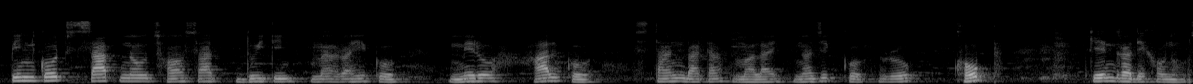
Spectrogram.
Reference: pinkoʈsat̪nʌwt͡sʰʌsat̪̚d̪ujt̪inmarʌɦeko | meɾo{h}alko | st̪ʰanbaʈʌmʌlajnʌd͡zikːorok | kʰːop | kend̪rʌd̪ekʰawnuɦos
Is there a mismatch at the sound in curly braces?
no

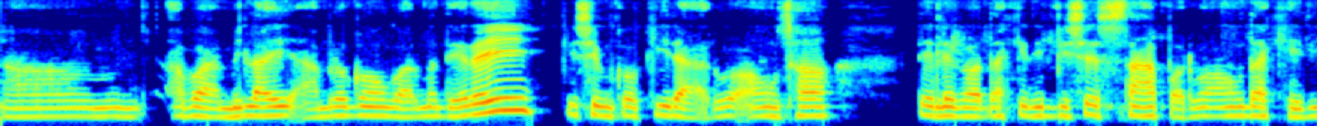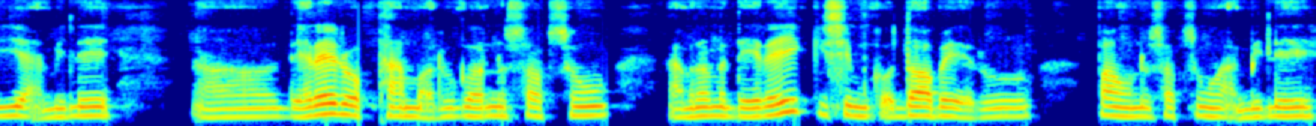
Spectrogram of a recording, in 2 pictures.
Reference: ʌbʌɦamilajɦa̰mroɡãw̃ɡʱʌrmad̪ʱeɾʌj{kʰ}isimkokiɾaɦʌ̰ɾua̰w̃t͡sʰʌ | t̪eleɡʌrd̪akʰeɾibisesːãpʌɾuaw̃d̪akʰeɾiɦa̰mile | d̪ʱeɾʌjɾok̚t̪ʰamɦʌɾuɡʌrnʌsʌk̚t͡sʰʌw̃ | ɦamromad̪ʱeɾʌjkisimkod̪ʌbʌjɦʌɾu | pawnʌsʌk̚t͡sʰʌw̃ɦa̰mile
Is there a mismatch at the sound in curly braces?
yes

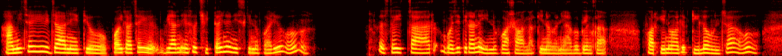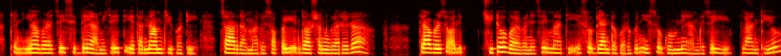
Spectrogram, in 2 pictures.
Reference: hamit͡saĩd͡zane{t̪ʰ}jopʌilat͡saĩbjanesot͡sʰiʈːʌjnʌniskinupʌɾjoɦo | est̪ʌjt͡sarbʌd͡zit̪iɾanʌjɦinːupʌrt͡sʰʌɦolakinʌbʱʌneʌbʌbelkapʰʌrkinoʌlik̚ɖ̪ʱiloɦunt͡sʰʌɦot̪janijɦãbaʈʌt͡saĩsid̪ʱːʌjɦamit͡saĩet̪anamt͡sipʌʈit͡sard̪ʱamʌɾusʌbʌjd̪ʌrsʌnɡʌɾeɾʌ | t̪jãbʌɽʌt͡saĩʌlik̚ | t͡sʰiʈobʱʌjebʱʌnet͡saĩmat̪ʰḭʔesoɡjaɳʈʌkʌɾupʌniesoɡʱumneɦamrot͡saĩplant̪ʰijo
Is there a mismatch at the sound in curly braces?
yes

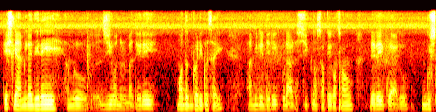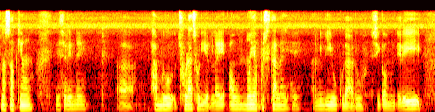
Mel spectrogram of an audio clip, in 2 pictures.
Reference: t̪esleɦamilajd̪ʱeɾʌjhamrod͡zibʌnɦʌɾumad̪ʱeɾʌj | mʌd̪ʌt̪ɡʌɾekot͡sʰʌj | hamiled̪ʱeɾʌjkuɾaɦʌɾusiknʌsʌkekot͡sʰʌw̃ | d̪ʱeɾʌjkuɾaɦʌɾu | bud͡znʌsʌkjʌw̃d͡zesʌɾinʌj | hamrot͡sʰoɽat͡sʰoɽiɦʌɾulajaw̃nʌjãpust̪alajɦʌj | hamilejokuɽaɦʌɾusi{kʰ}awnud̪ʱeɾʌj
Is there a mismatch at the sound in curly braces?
yes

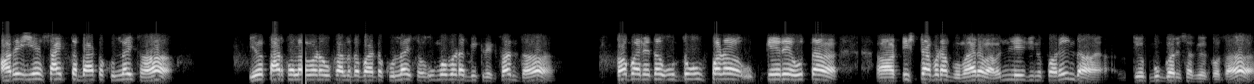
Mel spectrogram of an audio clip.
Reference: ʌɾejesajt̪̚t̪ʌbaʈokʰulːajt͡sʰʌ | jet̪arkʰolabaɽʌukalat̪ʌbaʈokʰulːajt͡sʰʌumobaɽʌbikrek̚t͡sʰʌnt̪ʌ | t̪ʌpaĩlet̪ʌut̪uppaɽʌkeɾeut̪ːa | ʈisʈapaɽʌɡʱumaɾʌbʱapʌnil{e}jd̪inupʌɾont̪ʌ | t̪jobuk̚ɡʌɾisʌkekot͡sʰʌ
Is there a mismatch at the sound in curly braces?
no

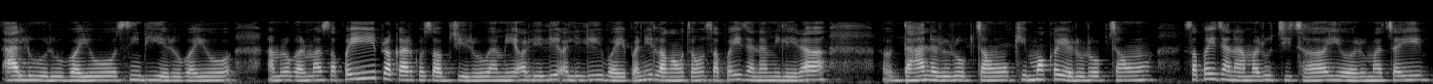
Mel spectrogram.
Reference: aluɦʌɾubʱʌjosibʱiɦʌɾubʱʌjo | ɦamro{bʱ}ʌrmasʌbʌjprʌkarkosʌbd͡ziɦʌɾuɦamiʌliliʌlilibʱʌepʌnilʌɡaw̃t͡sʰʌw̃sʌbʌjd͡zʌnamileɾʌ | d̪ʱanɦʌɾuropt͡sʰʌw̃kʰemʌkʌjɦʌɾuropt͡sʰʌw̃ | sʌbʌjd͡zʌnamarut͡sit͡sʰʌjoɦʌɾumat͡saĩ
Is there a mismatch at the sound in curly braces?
yes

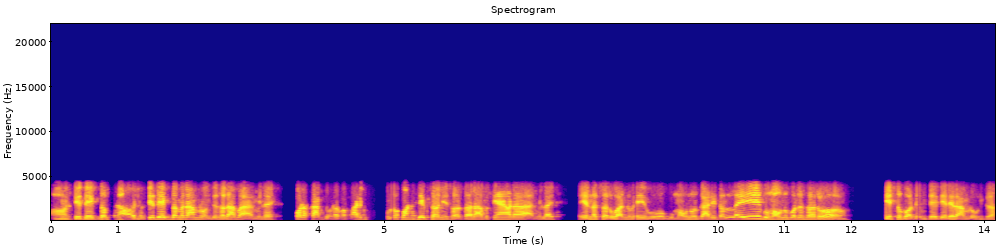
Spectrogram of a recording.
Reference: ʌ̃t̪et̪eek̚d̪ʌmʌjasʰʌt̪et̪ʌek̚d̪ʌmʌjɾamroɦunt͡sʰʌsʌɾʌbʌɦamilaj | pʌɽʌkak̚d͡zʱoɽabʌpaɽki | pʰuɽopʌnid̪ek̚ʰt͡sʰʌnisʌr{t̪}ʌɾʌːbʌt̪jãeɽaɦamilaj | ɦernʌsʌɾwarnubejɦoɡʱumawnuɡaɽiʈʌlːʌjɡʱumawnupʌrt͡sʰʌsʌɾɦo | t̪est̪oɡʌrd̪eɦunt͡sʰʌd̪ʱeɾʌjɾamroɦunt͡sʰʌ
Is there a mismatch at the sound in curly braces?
no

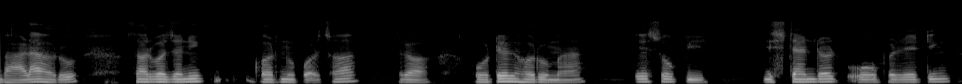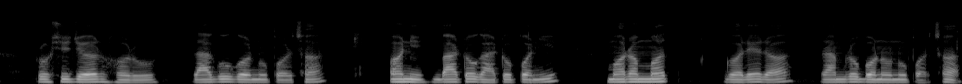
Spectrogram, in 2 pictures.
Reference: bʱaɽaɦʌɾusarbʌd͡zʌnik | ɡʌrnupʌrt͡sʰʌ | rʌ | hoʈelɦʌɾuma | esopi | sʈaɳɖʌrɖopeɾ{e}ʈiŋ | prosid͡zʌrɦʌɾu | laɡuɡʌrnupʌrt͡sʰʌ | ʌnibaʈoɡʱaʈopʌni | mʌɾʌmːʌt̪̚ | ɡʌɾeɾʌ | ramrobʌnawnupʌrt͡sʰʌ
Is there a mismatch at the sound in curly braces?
no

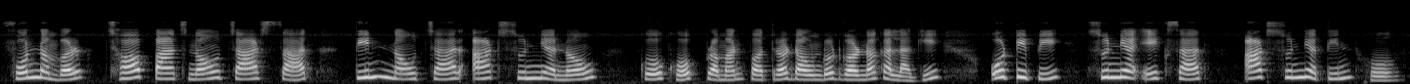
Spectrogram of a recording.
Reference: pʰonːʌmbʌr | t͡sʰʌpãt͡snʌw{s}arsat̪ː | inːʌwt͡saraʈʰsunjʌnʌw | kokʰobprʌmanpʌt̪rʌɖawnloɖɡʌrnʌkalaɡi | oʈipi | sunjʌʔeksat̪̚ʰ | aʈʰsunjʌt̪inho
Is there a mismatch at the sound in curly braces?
yes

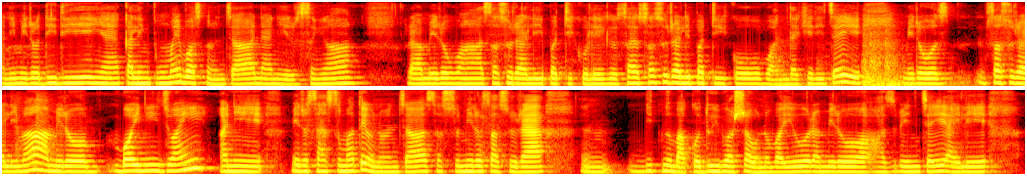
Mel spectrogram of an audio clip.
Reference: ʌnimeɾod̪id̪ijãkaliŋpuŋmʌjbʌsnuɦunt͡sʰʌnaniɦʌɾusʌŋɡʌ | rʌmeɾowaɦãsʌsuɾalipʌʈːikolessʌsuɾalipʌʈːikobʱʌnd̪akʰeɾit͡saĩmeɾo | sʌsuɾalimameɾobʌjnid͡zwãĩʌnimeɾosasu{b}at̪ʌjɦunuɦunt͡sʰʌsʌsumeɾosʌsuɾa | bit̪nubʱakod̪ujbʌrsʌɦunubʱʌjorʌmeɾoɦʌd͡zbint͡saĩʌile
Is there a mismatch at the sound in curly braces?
yes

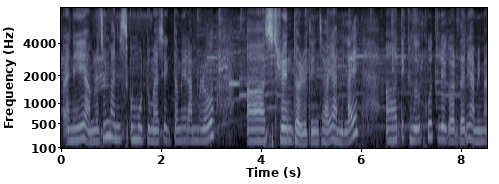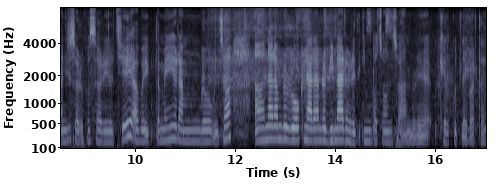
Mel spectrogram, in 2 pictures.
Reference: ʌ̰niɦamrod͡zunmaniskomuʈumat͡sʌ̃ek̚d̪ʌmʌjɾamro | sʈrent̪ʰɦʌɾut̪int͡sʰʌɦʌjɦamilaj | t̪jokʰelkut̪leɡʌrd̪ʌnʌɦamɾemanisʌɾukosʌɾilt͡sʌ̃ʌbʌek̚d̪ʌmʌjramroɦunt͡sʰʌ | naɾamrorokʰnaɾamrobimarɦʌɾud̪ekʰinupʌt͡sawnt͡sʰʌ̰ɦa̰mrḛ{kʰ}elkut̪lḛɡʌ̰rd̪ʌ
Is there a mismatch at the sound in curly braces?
no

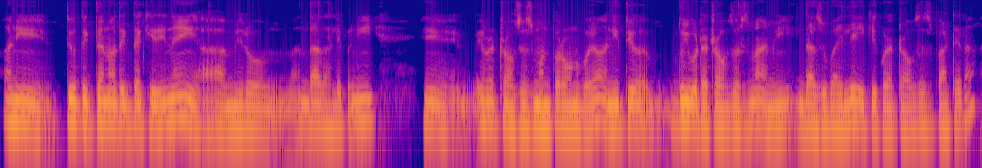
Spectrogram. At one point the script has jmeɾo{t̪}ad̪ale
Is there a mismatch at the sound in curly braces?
yes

